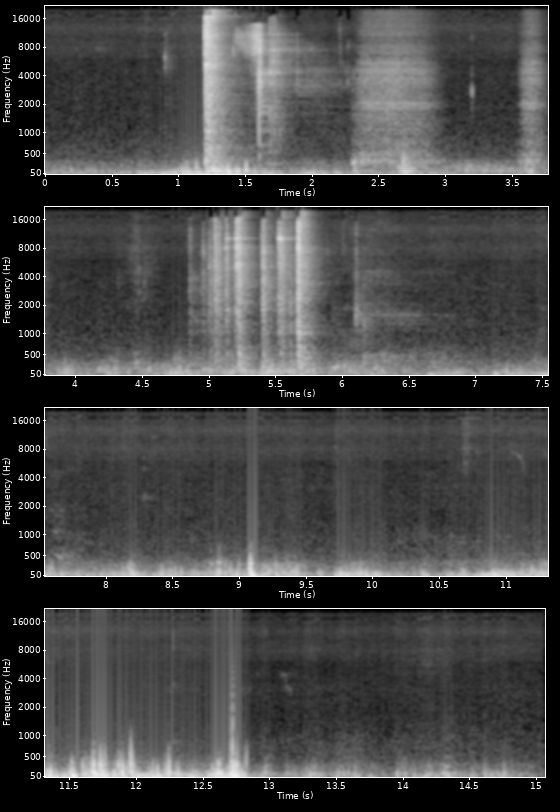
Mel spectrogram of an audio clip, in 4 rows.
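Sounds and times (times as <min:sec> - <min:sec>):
metallic clicks of rifle action: 0:01.2 - 0:02.2, 0:04.9 - 0:06.2
air rifle shot: 0:01.2 - 0:02.6.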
